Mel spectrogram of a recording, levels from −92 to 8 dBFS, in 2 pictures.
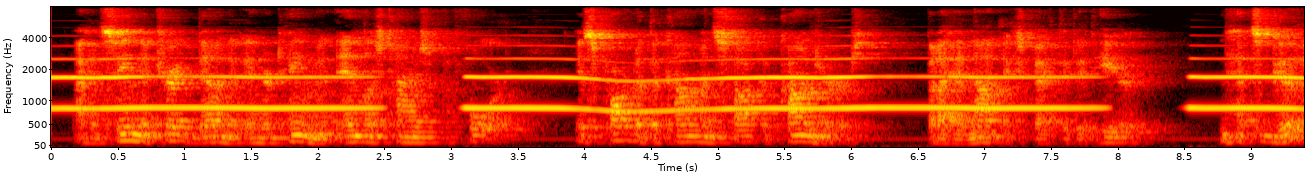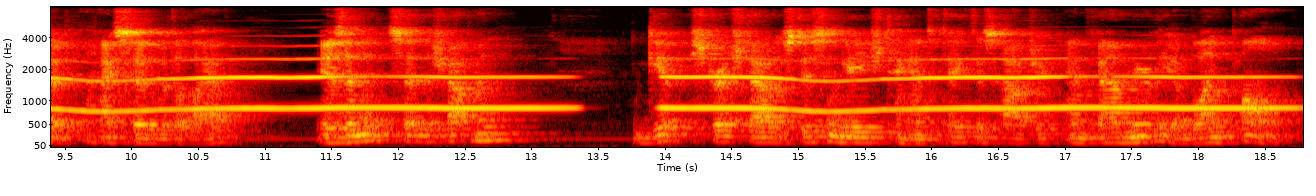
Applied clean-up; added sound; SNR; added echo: none; Wind instrument, woodwind instrument; -4 dB; reverberation time 0.9 s.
